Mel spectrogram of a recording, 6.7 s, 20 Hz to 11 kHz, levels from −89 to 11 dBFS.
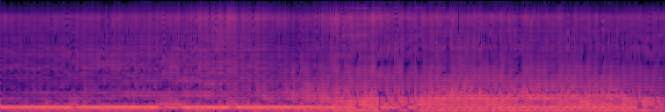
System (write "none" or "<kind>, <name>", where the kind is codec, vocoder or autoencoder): vocoder, BigVGAN v2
